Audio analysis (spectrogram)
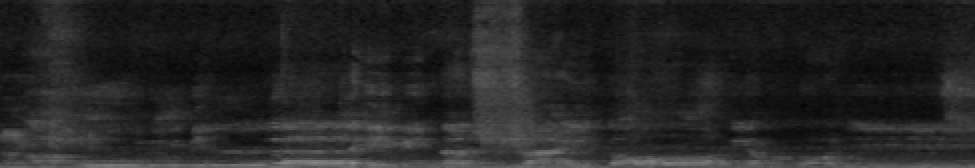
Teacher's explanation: baca sya lebih di anginnya lebih disebar lagi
